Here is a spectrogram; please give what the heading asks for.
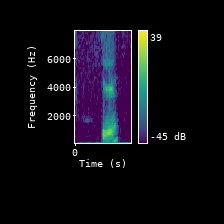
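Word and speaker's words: comb: pronounce नहीं कर रहे कॉम इसमें भी हम बी को प्रोनाउंस नहीं कर रहे रंग इसमें डब्लू साइलेंट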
